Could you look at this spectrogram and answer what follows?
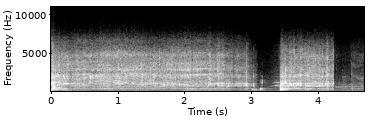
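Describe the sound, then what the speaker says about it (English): A kitchen blender whirs loudly and steadily as it blends yam with water into a paste, its pitch shifting briefly before the motor cuts out and restarts, then drops to a quieter hum. "I'm adding in some water to help my blender in blending this yam"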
